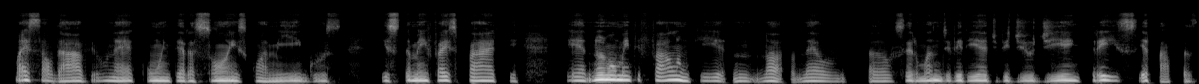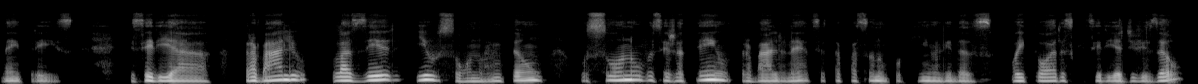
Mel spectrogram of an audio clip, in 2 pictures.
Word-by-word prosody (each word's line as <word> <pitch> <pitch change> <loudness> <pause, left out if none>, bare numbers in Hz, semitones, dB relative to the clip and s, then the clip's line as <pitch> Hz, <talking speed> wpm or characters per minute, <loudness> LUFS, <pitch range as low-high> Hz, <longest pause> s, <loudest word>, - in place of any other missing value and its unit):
mais 200 -1 +1
saudável, 160 -3 -4
né, 170 0 0
com 175 0 0
interações 165 0 0
com 160 - -8
amigos, 80 - -4 0.4
isso 160 -4 -3
também 180 -1 +3
faz 185 -1 -1
parte. 170 -4 -2 0.5
Eh, 180 -1 -1
normalmente 210 0 +9
falam 190 -1 +4
que, 165 -1 -8
n 150 +2 -5
no 155 +1 -4
né, 155 +7 -3 0.5
hã, 150 0 -6
o 145 - -10
ser 90 - -5
humano 90 +3 +2
deveria 90 +1 -1
dividir 85 +1 -7
o - - -3
dia 85 +6 0
em 90 -2 +3
3 190 -3 0
etapas, 135 -4 -7
né, 85 - -4
em 80 - -5
3 80 -4 -11 0.6
que 145 - -13
seria: 80 - +1 0.3
trabalho, 200 +6 +4 0.2
lazer 190 +5 +4
e 205 +3 +6
o 205 -3 +2
sono. 145 -3 -7
Então, 100 - -1 0.4
o - - -15
sono 200 +1 +3
você 185 -2 -7
já 165 +1 -5
tem, 210 +1 +7
o 195 -2 0
trabalho, 80 - -4
né, 85 +4 -4
você - - -16
tá 170 - -12
passando 115 - -4
um 80 - -7
pouquinho 85 +1 -7
ali 80 +1 -5
das 75 -1 -4 0.2
8 160 +2 -3
horas 165 0 -3
que - - -31
seria 80 0 -4
a - - -1
divisão, 170 - -3
160 Hz, 155 wpm, -22 LUFS, -, 0.6 s, normalmente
